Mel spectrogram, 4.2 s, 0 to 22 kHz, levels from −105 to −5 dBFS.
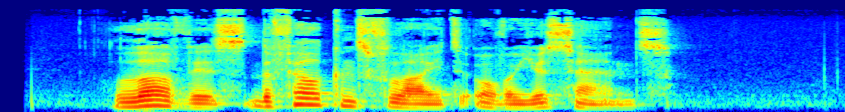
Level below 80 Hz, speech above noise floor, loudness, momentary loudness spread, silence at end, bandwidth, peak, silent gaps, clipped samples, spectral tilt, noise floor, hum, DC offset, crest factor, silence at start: -68 dBFS; 40 dB; -23 LUFS; 11 LU; 0.9 s; 16.5 kHz; -4 dBFS; none; under 0.1%; -4 dB/octave; -63 dBFS; none; under 0.1%; 20 dB; 0.55 s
